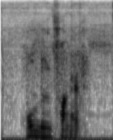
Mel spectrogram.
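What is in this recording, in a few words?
"hondenvanger", Dutch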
